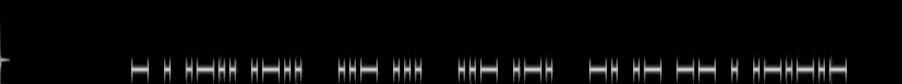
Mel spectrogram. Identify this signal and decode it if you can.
Morse code, heard as a keyed tone, about 22 wpm, 700 Hz. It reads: TELL US UR NAME.
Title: Sentences from Top 200 Words and Abbreviations 22wpm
